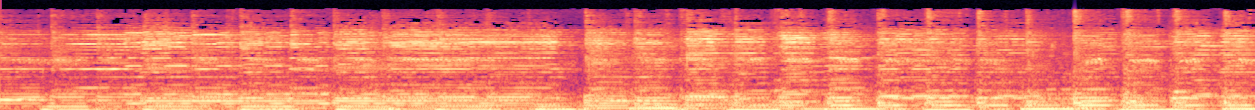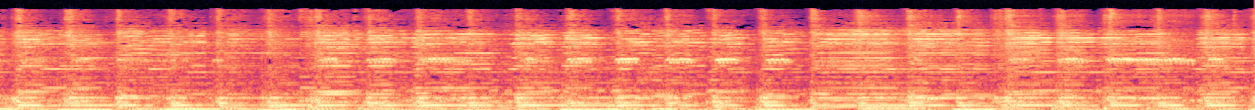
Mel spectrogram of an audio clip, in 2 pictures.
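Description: Live band playing Andean carnival dance music: accordion and guitar over a steady, even bass beat with a light regular percussion tick.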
